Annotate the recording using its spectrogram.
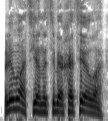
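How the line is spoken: Shouting. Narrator (Russian): выкрикнула Лиса

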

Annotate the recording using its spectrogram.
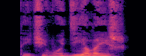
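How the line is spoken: Hissing. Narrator (Russian): прошипел Тин

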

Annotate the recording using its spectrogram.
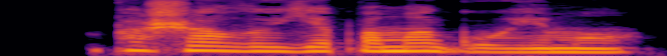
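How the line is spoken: Muttering. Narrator (Russian): пробормотала я

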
